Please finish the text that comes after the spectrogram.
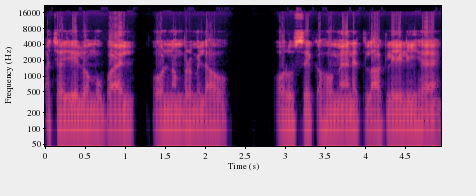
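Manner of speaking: ordinary delivery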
